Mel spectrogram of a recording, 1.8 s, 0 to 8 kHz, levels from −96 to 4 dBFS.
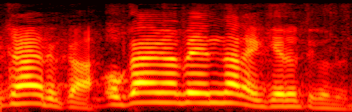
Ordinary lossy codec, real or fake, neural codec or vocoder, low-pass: none; fake; vocoder, 44.1 kHz, 80 mel bands, Vocos; 7.2 kHz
